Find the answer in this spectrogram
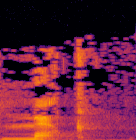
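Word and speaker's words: Muck (麥): His surname was pronounced Muck in Cantonese.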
